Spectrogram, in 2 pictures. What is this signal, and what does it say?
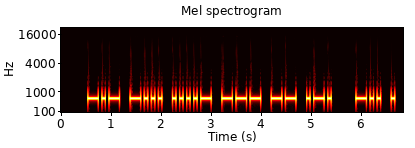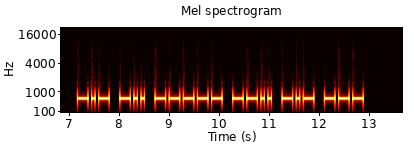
Morse code, heard as a keyed tone, about 17 wpm, 700 Hz. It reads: KB4OMR DE KD0ZKO
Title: USA Callsign DE Callsign - 6 Characters - 17wpm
